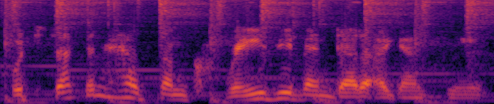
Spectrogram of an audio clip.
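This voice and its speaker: A man's voice: mid-range voice, big pitch swings, fairly quick, mellow, soft background music, rough recording. A man speaking in a game confessional, frank and exasperated about his chaotic team. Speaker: contestant.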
